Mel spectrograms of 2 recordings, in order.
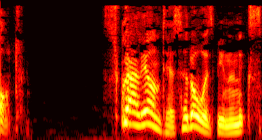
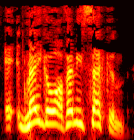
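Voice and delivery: high-pitched stammered urgency; urgent snapping; 11 semitones higher, faster than usual. A narrator's reading. Journalist warns of bomb heading out, urgent snap. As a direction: stumble on the first word, hurried and irritated. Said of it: "snapped the journalist".

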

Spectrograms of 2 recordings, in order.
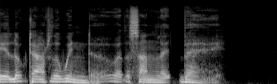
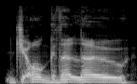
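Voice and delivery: first cry; much slower than usual. A narrator's reading. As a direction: call the order out slowly, holding back some force. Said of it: "cried Mister Roke".

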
